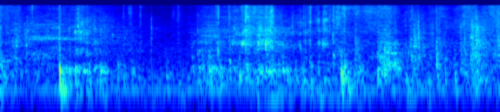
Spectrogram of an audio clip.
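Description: A large cardboard box being handled and shifted, with faint rustling and two light knocks, one about half a second in and another past the middle.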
